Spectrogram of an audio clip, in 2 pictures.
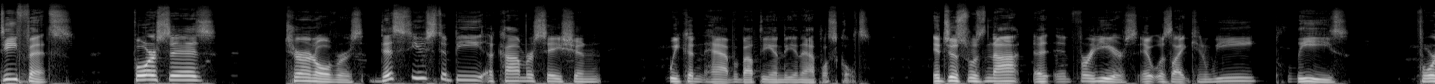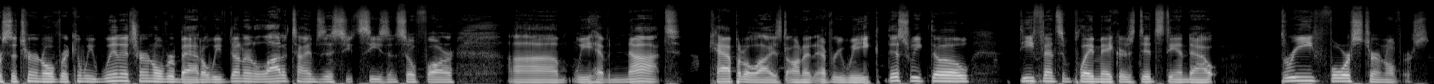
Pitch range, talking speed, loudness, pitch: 110-150 Hz, 140 wpm, -21 LUFS, 130 Hz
